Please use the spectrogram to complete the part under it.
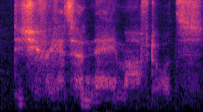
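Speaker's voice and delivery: soft, hushed whisper.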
